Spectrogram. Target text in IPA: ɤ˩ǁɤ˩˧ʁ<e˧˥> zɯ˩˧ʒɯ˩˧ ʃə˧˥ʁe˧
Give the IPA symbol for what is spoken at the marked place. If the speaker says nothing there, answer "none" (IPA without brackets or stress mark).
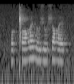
e˧˥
